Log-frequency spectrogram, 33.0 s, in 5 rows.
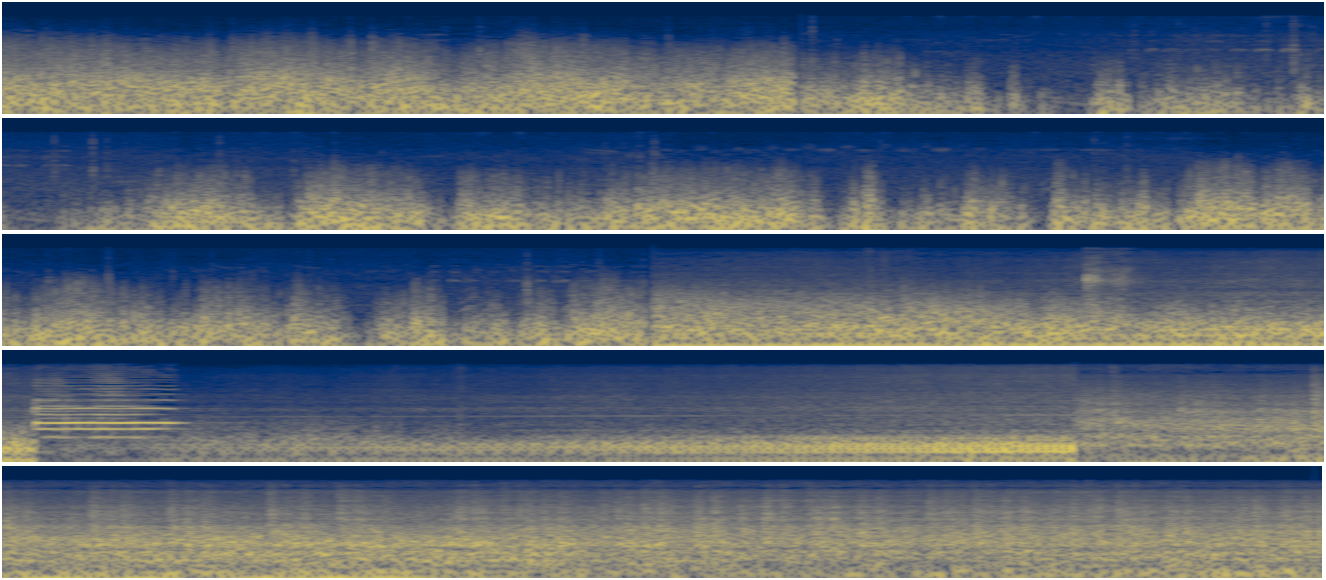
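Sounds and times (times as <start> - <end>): locomotive engine rumble: 15.8 - 33.0
locomotive horn blast: 18.6 - 25.3
freight wagons clattering on bridge: 25.3 - 33.0.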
